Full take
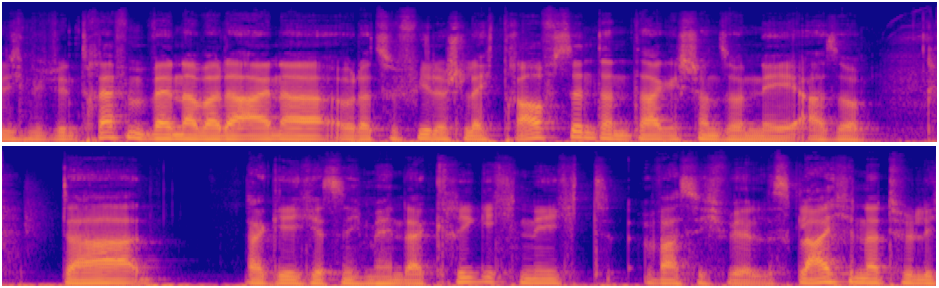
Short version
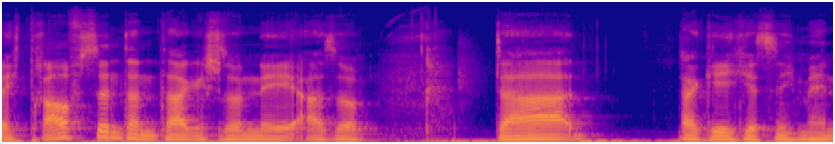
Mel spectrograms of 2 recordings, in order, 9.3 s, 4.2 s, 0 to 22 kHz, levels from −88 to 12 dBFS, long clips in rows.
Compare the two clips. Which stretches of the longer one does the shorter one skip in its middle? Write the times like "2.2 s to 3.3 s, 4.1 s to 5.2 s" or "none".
3.5 s to 3.6 s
